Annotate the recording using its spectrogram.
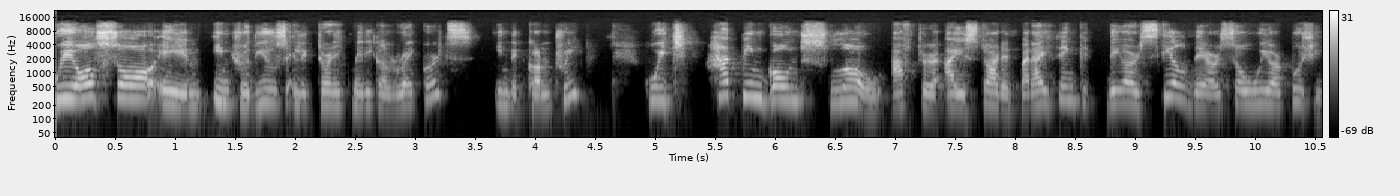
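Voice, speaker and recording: A woman with a Peruvian accent speaks at a medium pitch and a moderate pace, with lively intonation. The sound is dry and close, with no echo. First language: Spanish. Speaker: physician and former health minister. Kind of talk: interview. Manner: halting, with restarts.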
